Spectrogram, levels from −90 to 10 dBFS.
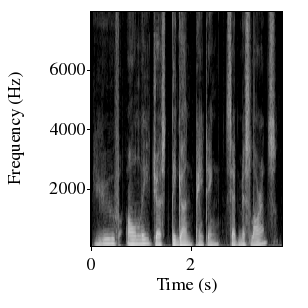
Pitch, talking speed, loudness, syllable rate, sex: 130 Hz, 125 wpm, -17 LUFS, 4.0 syllables/s, male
